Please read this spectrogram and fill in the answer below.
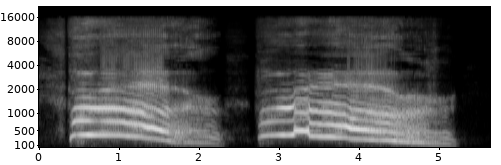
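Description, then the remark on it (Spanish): Two loud, drawn-out lion roars with a groaning quality, each sliding downward in pitch and separated by a brief pause, with nothing else in the background. “El ratoncillo, al que le había tenido piedad, escuchó su gran rugido a la distancia y decidió inmediatamente acercarse para ver lo que sucedía.”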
